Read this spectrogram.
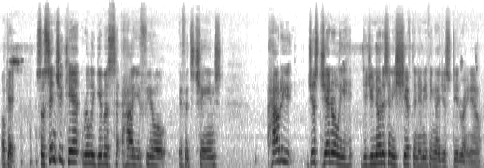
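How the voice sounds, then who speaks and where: A man's voice: high-pitched, animated, normal speed, darkish tone. A man working as an energy healer on a radio call-in show, talking in an instructive way. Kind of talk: call-in healing session.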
